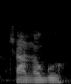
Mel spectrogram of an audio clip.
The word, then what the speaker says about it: Çalhanoğlu: Çalhanoğlu.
